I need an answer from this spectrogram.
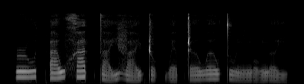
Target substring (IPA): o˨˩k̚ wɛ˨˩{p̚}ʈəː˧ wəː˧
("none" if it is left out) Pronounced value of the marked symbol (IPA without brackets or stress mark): p̚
